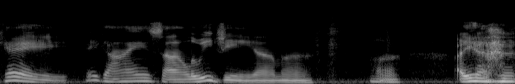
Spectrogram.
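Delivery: very slow, halting working-class Oklahoma twang. Imagining how Mario would greet the guys, Mario with a blue-collar Oklahoma accent. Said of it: "with a blue collar Oklahoma accent".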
